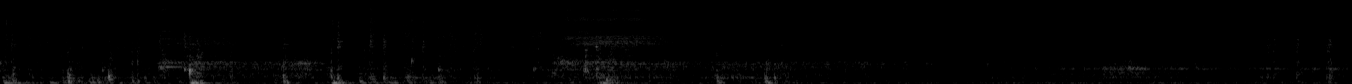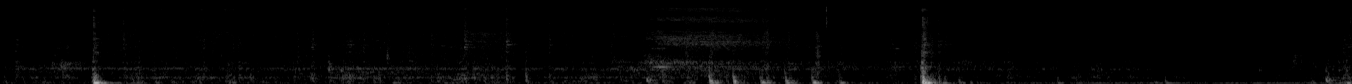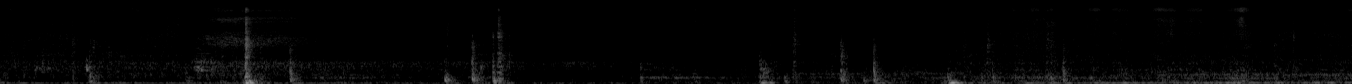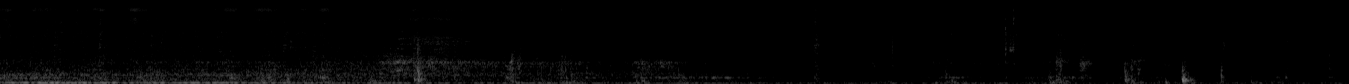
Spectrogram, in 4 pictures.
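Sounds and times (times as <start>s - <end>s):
iron sliding over fabric: 14.0s - 25.0s, 26.8s - 32.2s, 33.2s - 46.4s.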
